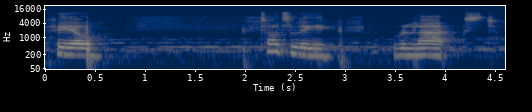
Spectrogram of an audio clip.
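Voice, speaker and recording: A woman leading a guided meditation as a yoga nidra teacher, speaking in a soothing, instructional manner with long pauses. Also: medium pitch, soft background music. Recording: roomy, echoey sound.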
